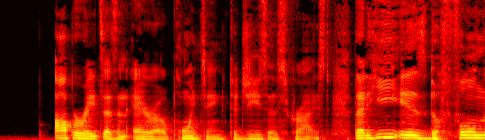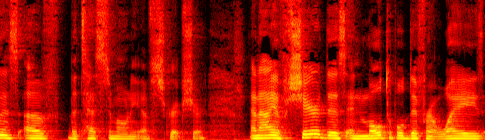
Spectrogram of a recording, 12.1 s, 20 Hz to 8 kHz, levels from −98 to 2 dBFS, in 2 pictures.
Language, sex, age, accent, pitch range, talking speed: English, male, 30-49, American, 130-145 Hz, 135 wpm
